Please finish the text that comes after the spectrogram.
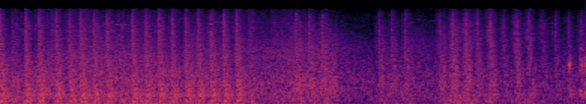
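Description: Sustained automatic gunfire from enemy strafing in a military city-combat video game, dense rapid bursts rattling continuously for the whole stretch, with a brief lull near the middle before the shots resume.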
